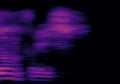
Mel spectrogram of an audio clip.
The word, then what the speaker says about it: Dumfries: de Forbo, Lo he le escuchado, lo he pronuncias. escuchado. Lo he Vale, vale. escuchado, es Dumfries.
